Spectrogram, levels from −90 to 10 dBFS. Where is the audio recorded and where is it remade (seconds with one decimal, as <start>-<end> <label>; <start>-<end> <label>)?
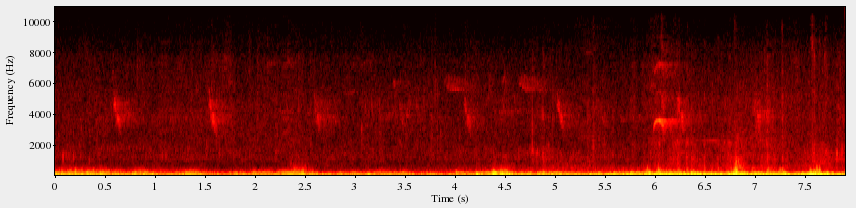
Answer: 0.0-7.9 recorded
